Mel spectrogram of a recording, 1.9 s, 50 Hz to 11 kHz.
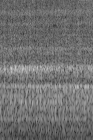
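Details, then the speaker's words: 2018 Jeep Grand Cherokee 3.6, underhood whirring complaint, idling, heard through a screwdriver held on top of the water pump: loud, constant high whirring tone; faulty water pump bearing, later replaced. "Ooh, yeah. Ooh, doggy. That's loud. So I know the noise is coming from there because I checked everything beforehand."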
